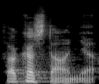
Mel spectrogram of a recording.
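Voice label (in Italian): "fa castagna", dialettale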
